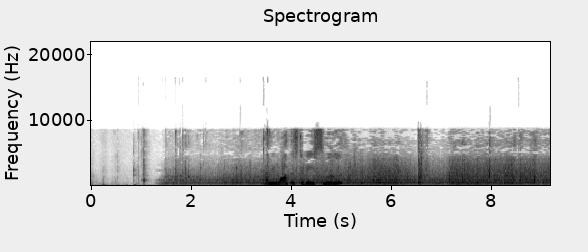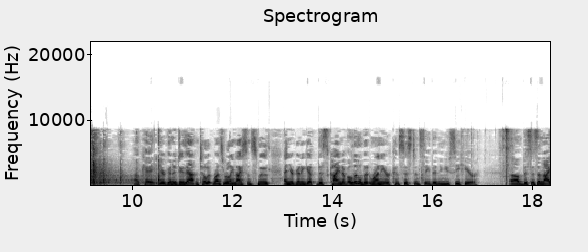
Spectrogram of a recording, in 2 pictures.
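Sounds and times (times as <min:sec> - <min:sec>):
kitchen blender running: 0:01.3 - 0:10.7
speech: 0:03.5 - 0:05.2, 0:10.1 - 0:18.3.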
